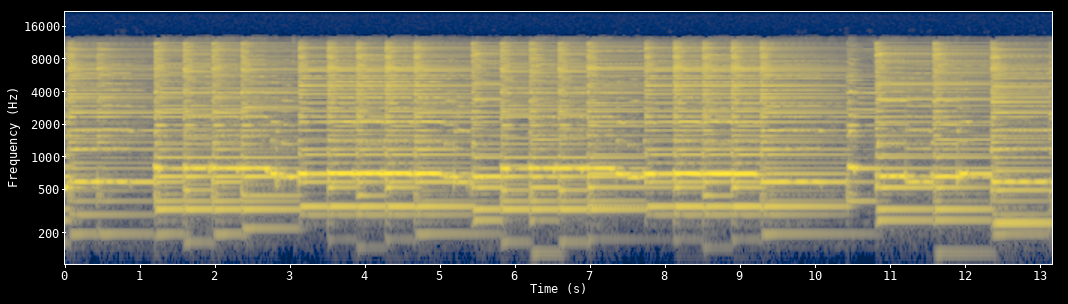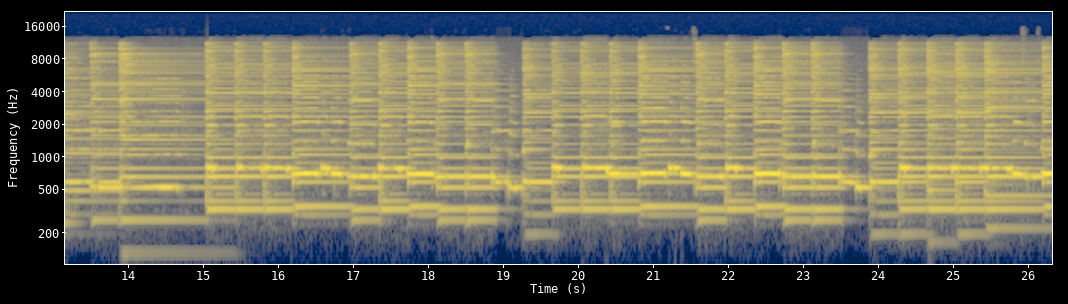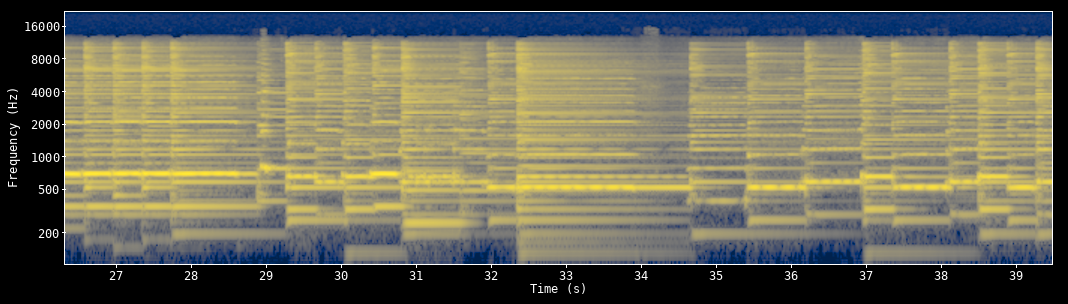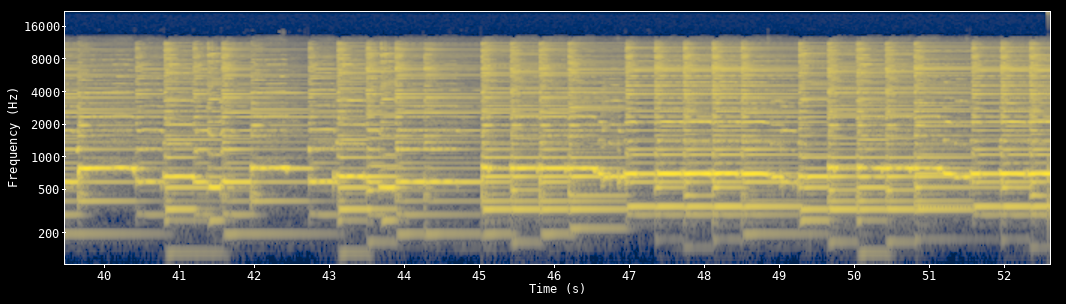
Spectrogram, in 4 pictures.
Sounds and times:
Harpsichord: 0:00.0 - 0:52.6.

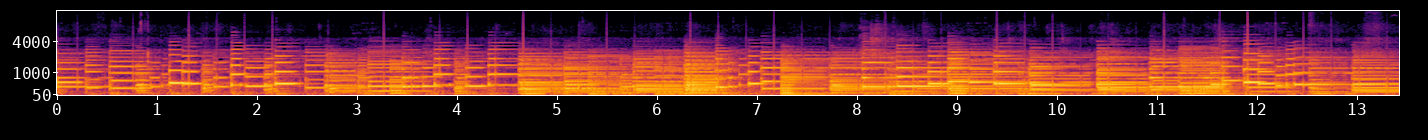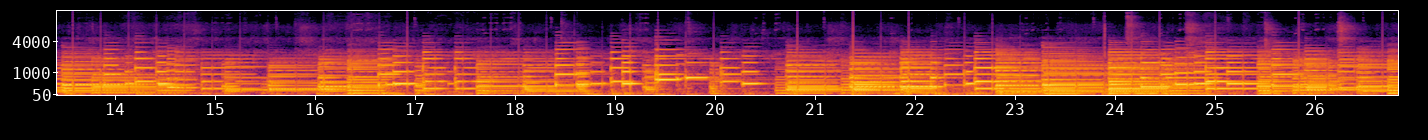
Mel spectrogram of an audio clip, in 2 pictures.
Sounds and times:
Music: 0:00.0 - 0:26.8.

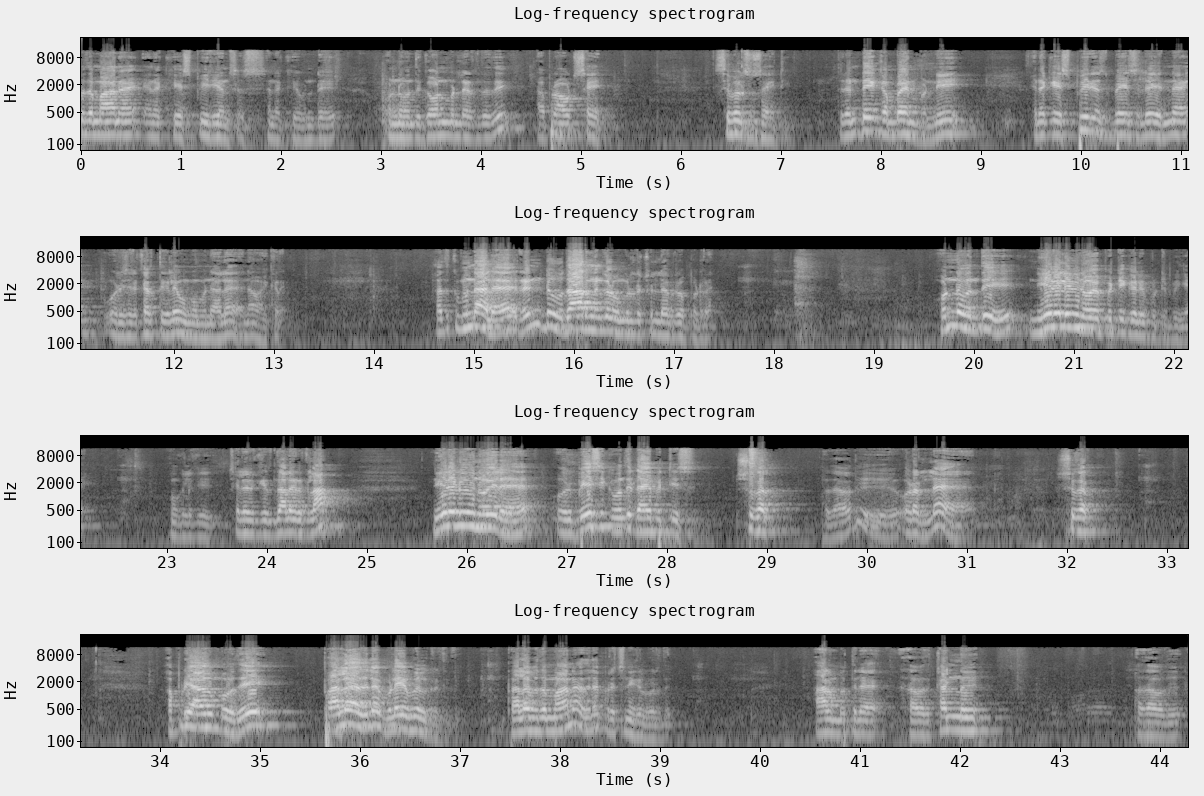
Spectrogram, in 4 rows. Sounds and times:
Male speech, man speaking: 0:00.0 - 0:05.4, 0:06.4 - 0:13.2, 0:14.6 - 0:17.4, 0:19.7 - 0:22.3, 0:23.0 - 0:24.8, 0:25.7 - 0:31.2, 0:31.9 - 0:32.5, 0:34.1 - 0:39.2, 0:40.6 - 0:42.4, 0:43.0 - 0:44.2
Narration, monologue: 0:00.0 - 0:44.2.

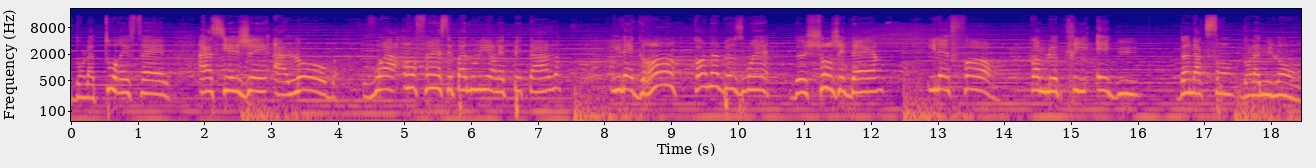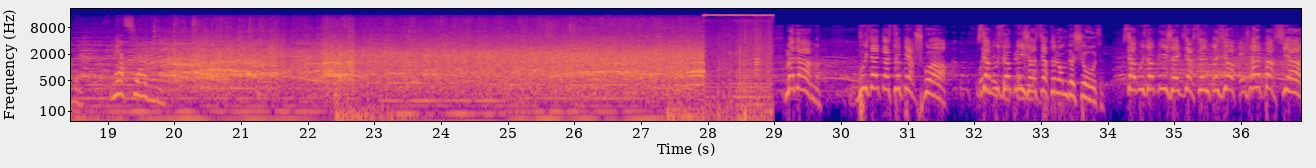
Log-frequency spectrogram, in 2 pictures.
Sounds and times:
Speech: 0:29.1 - 0:36.9.

